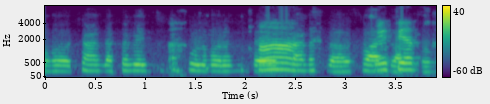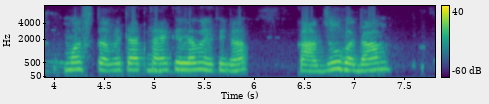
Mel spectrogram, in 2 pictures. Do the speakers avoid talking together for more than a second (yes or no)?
yes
